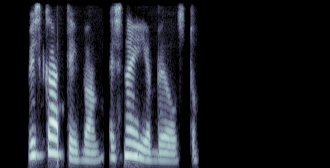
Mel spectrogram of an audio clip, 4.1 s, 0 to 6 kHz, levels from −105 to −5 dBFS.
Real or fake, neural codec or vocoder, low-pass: fake; autoencoder, 48 kHz, 128 numbers a frame, DAC-VAE, trained on Japanese speech; 5.4 kHz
